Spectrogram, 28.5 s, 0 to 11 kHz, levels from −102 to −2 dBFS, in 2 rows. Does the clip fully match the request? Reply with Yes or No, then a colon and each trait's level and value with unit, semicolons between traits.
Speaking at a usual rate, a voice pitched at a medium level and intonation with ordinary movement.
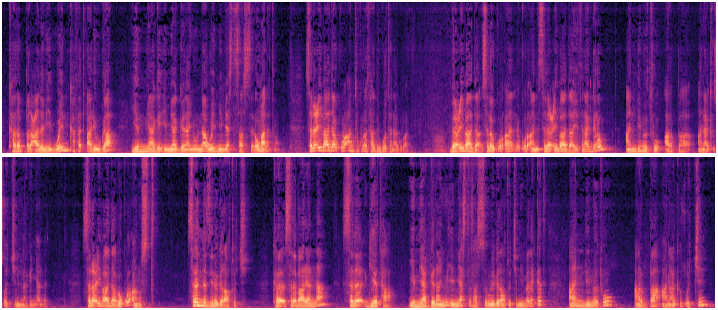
Yes: average, 90 wpm; medium, 165 Hz; average, 3.3 semitones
